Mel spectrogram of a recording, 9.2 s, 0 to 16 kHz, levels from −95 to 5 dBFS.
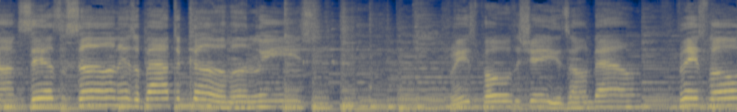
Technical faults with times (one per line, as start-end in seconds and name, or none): none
